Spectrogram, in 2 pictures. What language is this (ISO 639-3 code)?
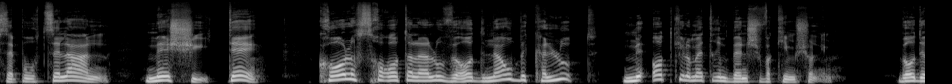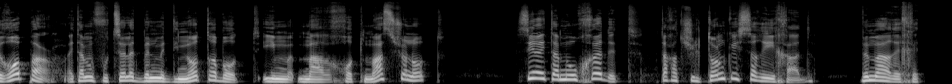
heb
